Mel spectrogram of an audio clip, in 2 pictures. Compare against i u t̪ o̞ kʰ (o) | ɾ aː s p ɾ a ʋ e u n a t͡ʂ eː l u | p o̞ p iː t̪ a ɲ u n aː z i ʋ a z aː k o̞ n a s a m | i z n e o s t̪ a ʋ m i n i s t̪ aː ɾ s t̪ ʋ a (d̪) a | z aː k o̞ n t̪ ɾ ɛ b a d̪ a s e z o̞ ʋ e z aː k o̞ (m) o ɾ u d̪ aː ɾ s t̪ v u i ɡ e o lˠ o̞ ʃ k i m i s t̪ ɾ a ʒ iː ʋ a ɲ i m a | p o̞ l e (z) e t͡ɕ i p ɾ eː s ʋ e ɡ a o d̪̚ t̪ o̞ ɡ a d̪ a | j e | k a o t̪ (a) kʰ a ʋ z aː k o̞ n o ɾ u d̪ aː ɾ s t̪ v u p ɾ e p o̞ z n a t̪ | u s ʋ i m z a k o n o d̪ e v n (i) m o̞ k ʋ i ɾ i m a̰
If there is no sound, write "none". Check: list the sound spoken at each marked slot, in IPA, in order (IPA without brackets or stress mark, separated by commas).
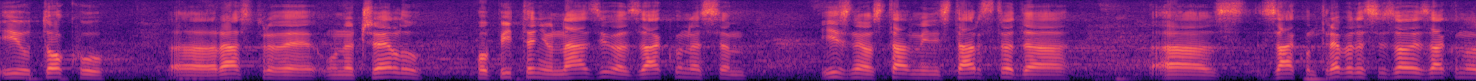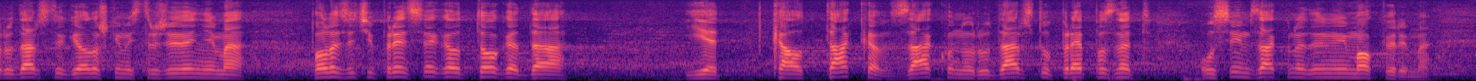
u, d̪, n, z, a, i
